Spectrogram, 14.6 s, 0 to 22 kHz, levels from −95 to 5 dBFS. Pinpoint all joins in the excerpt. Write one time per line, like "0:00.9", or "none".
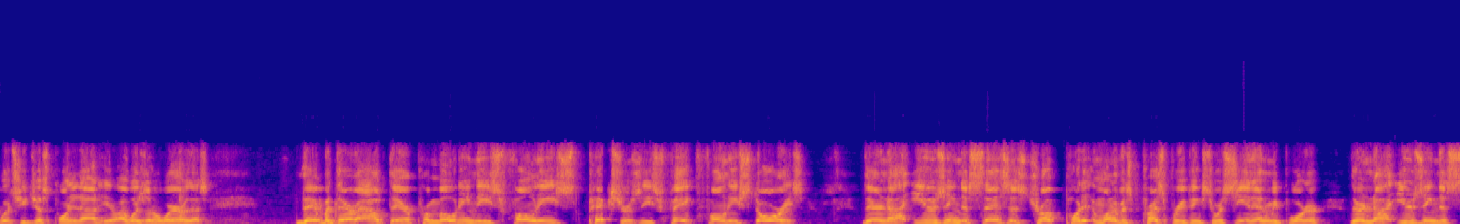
none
